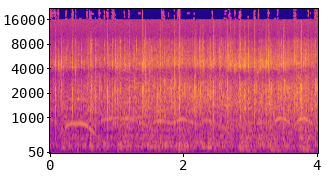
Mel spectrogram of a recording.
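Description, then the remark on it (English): A large crowd applauds and cheers steadily, with two sections standing up, a dense wash of clapping with whoops and shouted voices rising through it, sustained and fairly loud throughout. “Let's pick the crowd up.”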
